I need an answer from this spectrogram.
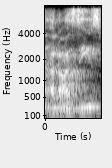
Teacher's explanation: یہاں لام ساکن پہ اظہار قمری ہو رہا ہے عین کی وجہ سے. عین وسط حلق سے نکالیں گے. اس میں دو زا ہیں العزیز میں، دونوں زا تیز صفیر کی آواز سے ادا کریں گے.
